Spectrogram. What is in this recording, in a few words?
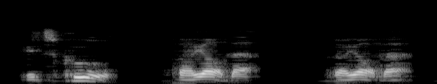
"tóóyoobéé'", Arapaho; tóóyoobéé' = it is cool; Arapaho Language Project; RMNP; Weather Vocabulary related to Winter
